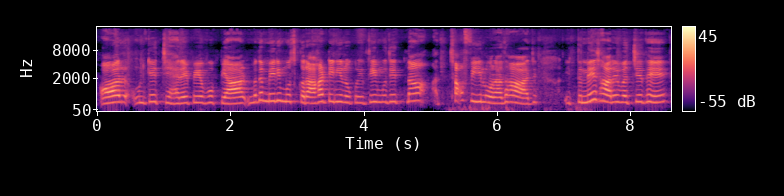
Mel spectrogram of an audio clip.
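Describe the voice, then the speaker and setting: A middle-aged woman gives a devotional testimony to her fellow devotees. She speaks earnestly and warmly, with deep gratitude in her telling. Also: fairly even intonation, unhurried, highs cut off. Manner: earnest, grateful, heartfelt storytelling. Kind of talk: devotional testimony to a prayer group.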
